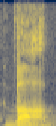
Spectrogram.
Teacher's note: Pour la dernière consonne, on va se contenter de refermer les lèvres pour suggérer le B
